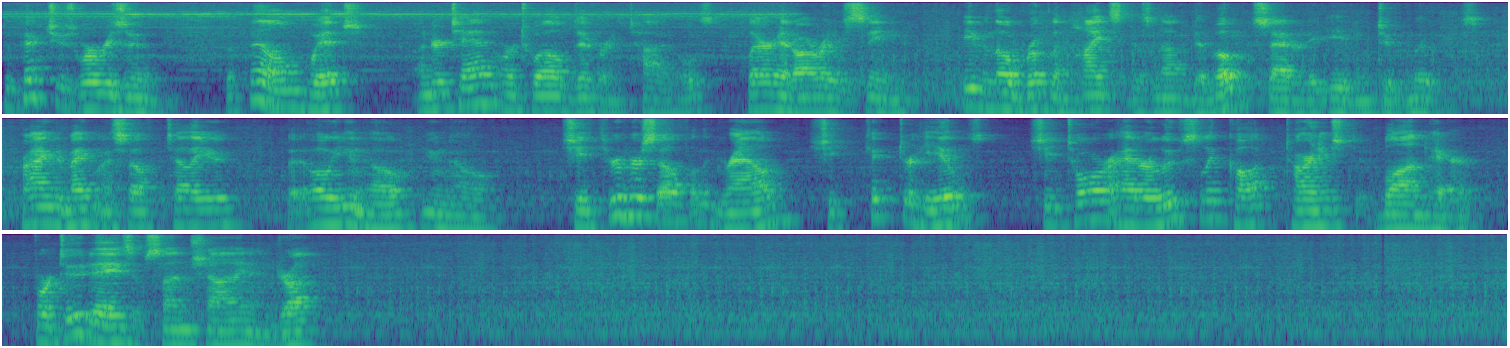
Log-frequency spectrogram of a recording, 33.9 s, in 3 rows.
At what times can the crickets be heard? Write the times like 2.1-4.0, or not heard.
not heard.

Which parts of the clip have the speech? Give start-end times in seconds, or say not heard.
0.0-24.9.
